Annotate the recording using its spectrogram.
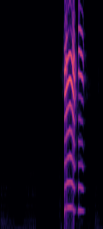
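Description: A high-pitched squeak about a second and a quarter in, bending up and back down, followed at once by a second, shorter squeak.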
